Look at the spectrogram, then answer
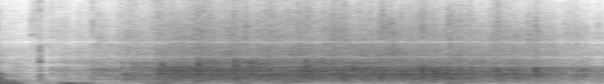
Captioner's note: audience applauding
